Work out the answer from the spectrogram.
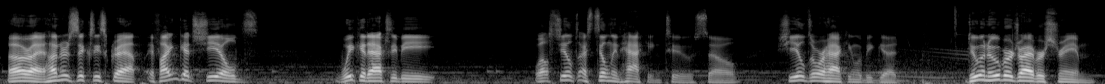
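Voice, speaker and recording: In a slightly high voice, unhurried and full of frequent pauses, a young Californian streamer with an American accent chats with his audience. He reads their comments aloud and answers while playing a game, with faint music behind.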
